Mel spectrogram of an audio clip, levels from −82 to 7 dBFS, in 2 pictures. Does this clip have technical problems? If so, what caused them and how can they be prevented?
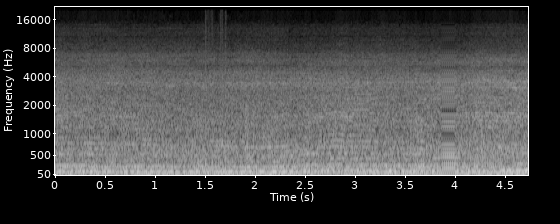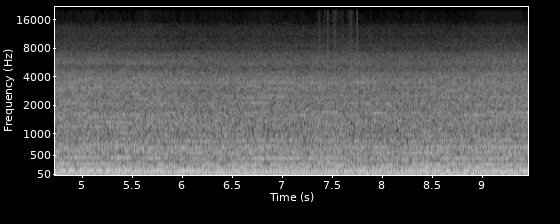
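Yes. Repeated frames: at 0.56 to 0.59 s a 30 ms block of compressed data was played again, and at 3.87 to 4.00 s a 20 ms block repeated six more times. Each is heard as a stutter, adding 30 ms and 120 ms. Checking sequence numbers before writing or sending frames prevents this.

Processor overload crackle: at 1.50 to 1.71 s and 7.34 to 7.75 s, the processor missed run after run of short deadlines, about ten and then about twenty, with buffers around 10 ms long. Each miss replayed a scrap of old audio with hard edges, giving a gritty crackle over the sound. Larger buffers or less competing load during playback or recording prevent it.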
